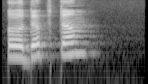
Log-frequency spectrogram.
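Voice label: "ӧдӧбтӧм", Komi, female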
